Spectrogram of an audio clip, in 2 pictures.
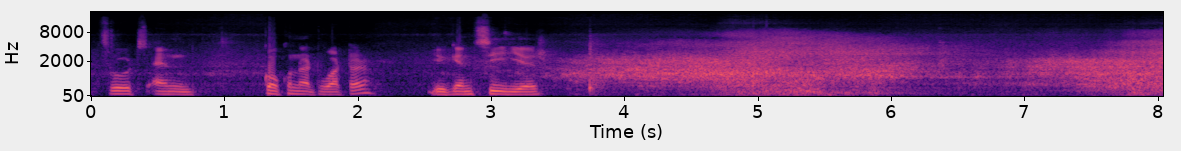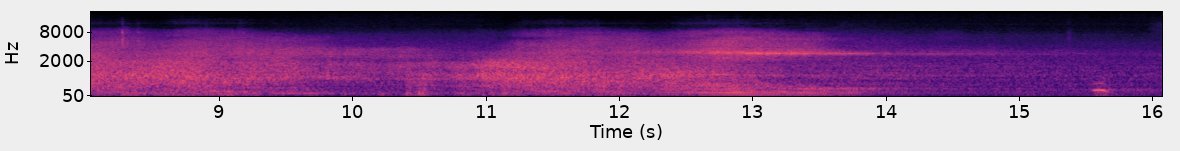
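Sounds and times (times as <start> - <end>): vehicles passing on highway: 3.3 - 16.0.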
